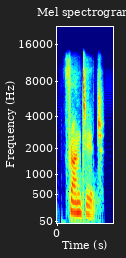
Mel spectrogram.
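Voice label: "frontage", Indian English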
